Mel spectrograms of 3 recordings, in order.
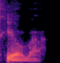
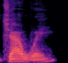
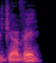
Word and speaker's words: Yahweh: Pero en realidad no es Jehová. se puede decir que la pronunciación es Yahweh o Yahvé.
